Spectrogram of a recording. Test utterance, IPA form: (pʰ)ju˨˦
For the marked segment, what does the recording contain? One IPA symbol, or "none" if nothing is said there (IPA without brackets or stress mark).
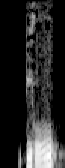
p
